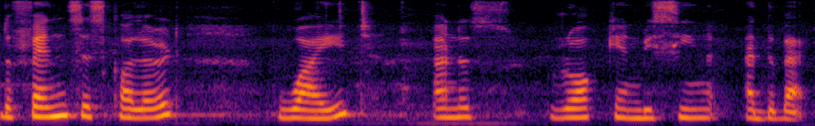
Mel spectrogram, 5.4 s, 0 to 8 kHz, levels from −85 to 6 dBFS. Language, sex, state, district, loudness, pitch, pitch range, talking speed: English, female, Sikkim, Gangtok, -20 LUFS, 225 Hz, 205-280 Hz, 155 wpm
